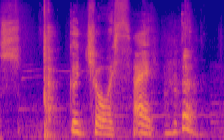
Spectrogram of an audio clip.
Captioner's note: hits counter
